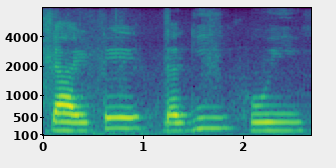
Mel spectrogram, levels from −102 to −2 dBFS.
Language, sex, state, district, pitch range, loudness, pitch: Hindi, female, Madhya Pradesh, Bhopal, 190-245 Hz, -17 LUFS, 195 Hz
